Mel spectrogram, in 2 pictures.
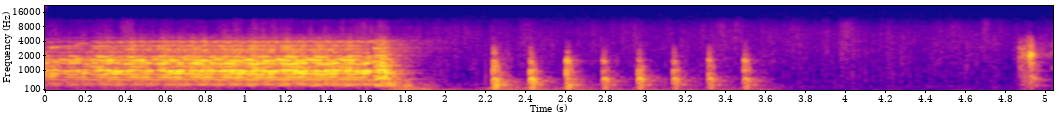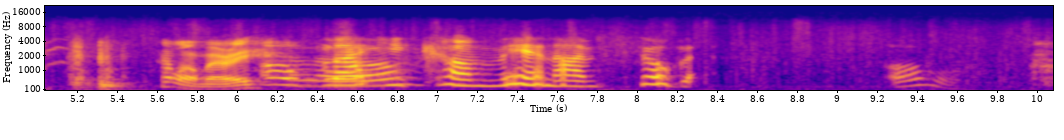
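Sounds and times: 
music: 0.0 - 2.0
knocking on a door: 1.7 - 3.7
speech: 5.8 - 8.4, 9.4 - 10.0.

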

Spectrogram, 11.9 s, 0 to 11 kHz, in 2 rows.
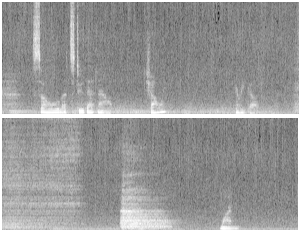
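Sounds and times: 
deep breath during a guided group breathing exercise: 0.0 - 0.4, 5.8 - 7.7, 8.3 - 9.6
speech: 0.2 - 3.4, 4.7 - 5.2, 10.3 - 10.8.

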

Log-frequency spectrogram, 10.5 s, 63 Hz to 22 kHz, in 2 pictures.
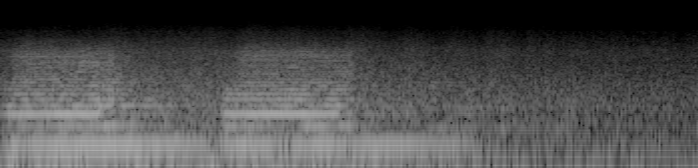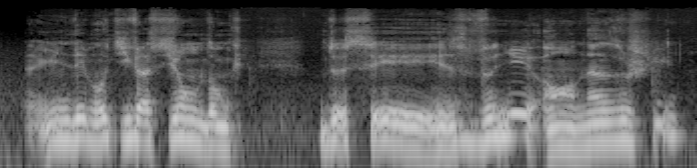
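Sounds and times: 
deep ship's horn blasting as a ship arrives in Saigon: 0.0 - 5.2
speech: 5.4 - 10.4.

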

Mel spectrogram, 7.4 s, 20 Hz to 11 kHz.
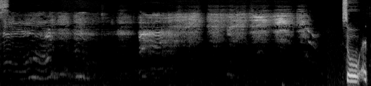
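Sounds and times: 
two-year-old boy screeching in shrill high-pitched bursts: 0.0 - 1.8
speech: 6.9 - 7.4.

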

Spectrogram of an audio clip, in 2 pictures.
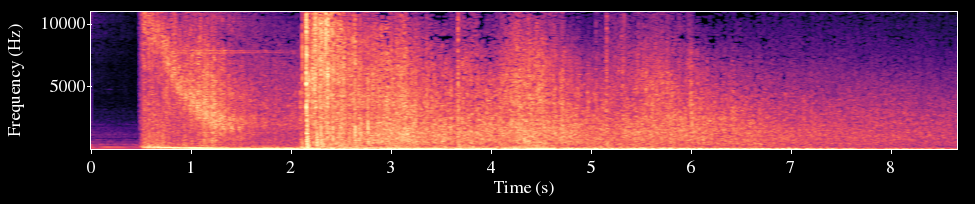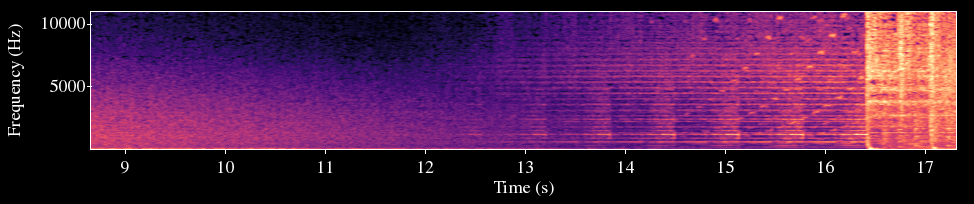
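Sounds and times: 
thermonuclear warheads detonating in a massive explosion: 0.5 - 12.8.

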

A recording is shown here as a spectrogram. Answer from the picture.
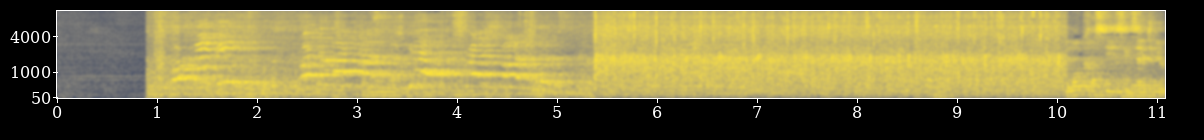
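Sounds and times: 
agitated crowd of protesters heckling and shouting: 0.9 - 10.1
clapping: 5.4 - 10.1.

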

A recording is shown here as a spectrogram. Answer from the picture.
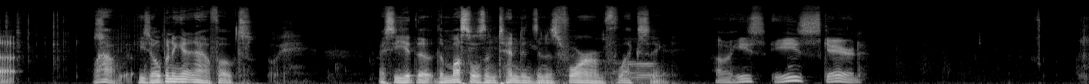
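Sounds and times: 
speech: 1.0 - 3.0, 3.8 - 8.7
crisp bite into a crunchy homemade dill pickle brined for about five days: 10.3 - 10.8.

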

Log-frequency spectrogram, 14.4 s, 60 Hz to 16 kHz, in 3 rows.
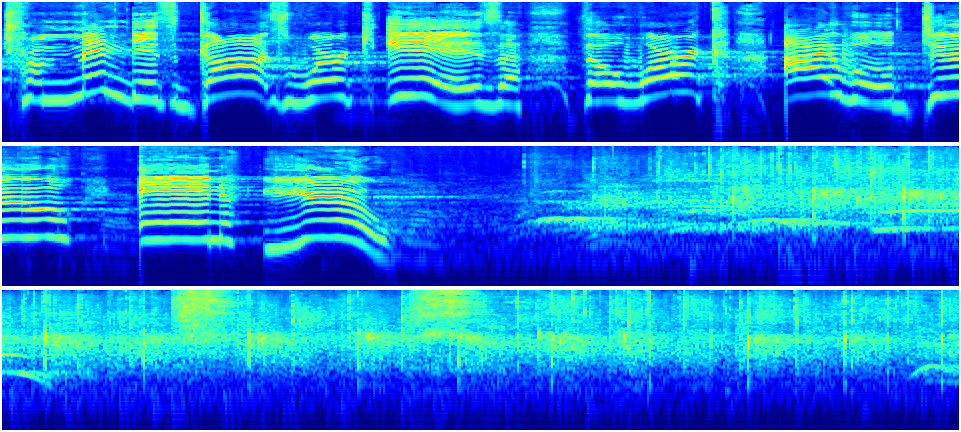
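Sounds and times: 
speech: 0.1 - 6.9
crowd clapping: 7.3 - 14.3.

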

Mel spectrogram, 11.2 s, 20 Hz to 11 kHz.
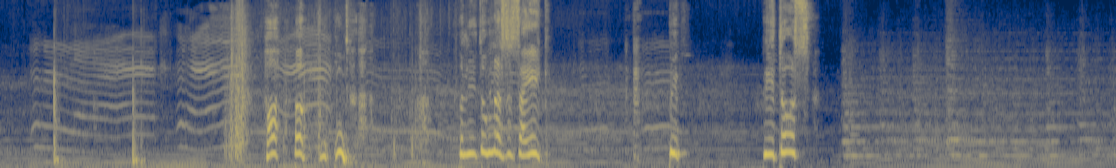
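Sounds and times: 
baby crying: 0.2 - 7.6
speech: 2.6 - 3.8, 4.6 - 5.6, 7.7 - 8.2.

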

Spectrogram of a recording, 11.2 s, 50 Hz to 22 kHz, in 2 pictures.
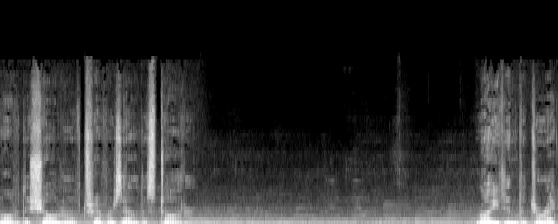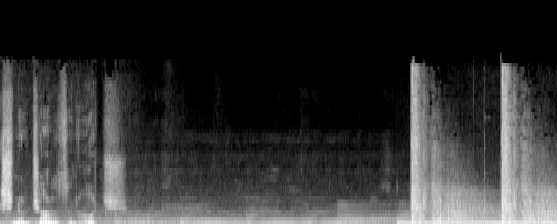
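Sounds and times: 
speech: 0.0 - 2.0, 4.8 - 6.9
gunshots fired from a gun: 9.6 - 11.1.

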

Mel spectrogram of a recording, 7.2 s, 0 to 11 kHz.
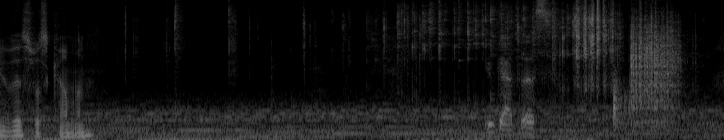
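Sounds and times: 
speech: 0.0 - 1.1, 4.8 - 5.6
three dice rolled for a game check, rattling across a hard surface: 3.0 - 7.0.

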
